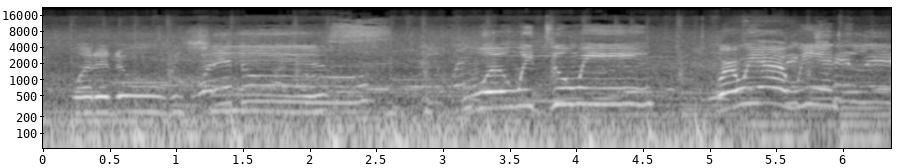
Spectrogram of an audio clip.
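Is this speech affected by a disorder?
No.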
